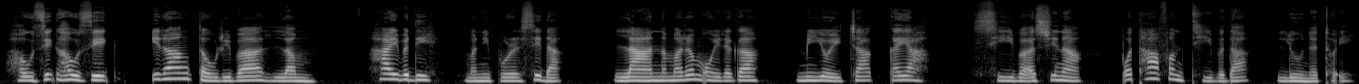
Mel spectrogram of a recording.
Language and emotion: Manipuri, sad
